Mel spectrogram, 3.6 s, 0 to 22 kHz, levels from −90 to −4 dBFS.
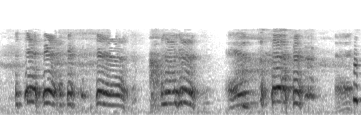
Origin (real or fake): real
